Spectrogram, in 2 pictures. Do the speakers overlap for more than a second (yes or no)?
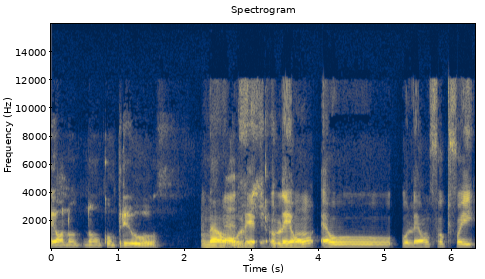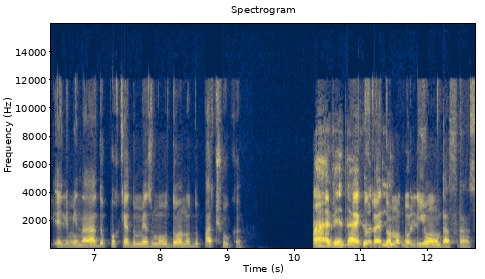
yes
